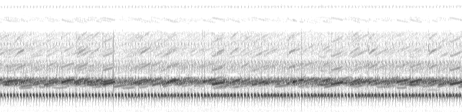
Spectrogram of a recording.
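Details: An American toad seeking mates in a central Ohio vernal pool gives a loud, continuous, rapid trill, an even pulsing buzz throughout. Fainter chirping calls from other frogs run above it.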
